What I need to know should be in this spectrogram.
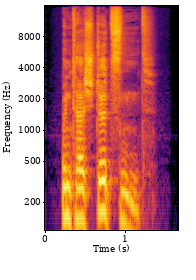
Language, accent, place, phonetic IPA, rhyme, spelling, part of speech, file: German, Germany, Berlin, [ˌʊntɐˈʃtʏt͡sn̩t], -ʏt͡sn̩t, unterstützend, verb, De-unterstützend.ogg
- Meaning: present participle of unterstützen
